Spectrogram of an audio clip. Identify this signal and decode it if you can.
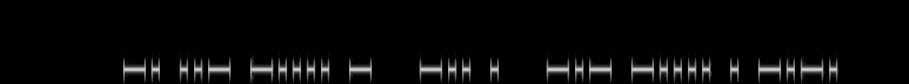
Morse code, heard as a keyed tone, about 17 wpm, 700 Hz. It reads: NU6T DE K6EC
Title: USA Callsign DE Callsign - 4 Characters - 17wpm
